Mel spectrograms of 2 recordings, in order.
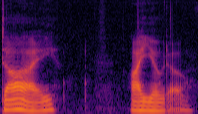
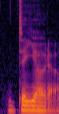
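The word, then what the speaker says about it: diiodo: Just think about it in terms of like syllables, how you pronounce it. If you don't have the second I, you're going to pronounce it like diodo or something like that, or diodo. So it's be di iodo.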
